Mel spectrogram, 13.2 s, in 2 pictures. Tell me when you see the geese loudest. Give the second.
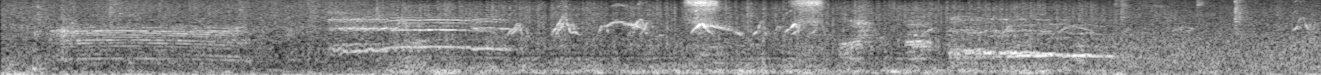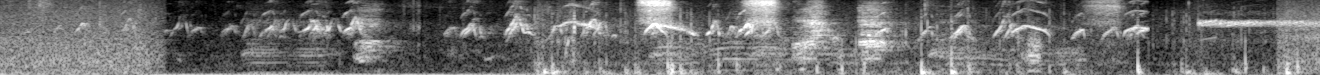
10 s.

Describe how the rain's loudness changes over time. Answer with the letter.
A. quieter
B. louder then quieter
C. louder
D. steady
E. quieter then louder
D.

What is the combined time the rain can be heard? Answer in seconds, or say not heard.
13 s.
